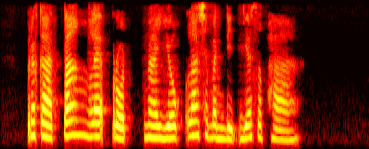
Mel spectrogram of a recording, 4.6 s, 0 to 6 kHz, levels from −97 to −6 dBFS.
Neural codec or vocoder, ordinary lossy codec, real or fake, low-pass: none; AAC, 32 kbps; real; 5.4 kHz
